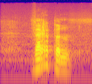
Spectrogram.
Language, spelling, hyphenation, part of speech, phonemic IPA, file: Dutch, werpen, wer‧pen, verb, /ˈʋɛrpə(n)/, Nl-werpen.ogg
- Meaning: 1. to throw 2. to give birth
